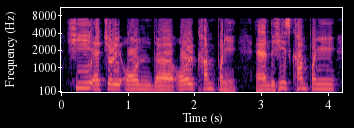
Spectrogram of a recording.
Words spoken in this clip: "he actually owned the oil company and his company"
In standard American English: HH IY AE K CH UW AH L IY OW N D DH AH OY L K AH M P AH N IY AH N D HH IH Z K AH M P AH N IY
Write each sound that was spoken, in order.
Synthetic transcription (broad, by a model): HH IY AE K CH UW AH L IY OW N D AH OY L K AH M P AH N IY AH N D HH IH S K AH M P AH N IY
